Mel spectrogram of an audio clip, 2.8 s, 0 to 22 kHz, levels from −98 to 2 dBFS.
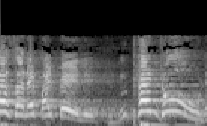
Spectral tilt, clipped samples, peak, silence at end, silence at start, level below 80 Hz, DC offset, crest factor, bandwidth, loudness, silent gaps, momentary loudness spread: -3 dB/octave; under 0.1%; 0 dBFS; 0 s; 0 s; -46 dBFS; under 0.1%; 16 dB; 8 kHz; -16 LUFS; none; 22 LU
